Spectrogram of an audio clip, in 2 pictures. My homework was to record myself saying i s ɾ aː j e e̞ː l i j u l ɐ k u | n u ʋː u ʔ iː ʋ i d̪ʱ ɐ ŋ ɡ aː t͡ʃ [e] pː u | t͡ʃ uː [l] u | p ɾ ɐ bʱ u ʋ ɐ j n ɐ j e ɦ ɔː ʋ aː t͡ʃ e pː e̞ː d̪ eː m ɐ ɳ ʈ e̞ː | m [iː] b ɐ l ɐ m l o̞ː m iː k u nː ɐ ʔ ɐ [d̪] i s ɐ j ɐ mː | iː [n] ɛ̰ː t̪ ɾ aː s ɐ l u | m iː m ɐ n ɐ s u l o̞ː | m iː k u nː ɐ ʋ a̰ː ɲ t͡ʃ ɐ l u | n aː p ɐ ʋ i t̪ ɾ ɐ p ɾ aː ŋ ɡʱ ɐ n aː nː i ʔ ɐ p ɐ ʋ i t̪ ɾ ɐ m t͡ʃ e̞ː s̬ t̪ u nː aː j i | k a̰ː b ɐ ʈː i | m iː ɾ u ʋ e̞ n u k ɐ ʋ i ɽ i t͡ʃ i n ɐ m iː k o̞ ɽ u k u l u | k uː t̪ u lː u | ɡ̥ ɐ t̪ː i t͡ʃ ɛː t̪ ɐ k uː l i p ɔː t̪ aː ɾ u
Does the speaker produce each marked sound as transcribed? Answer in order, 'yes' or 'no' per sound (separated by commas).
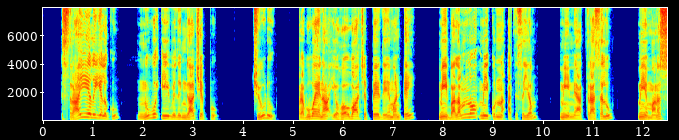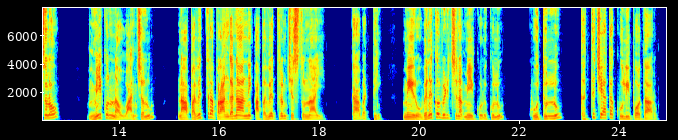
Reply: yes, no, yes, no, yes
